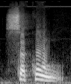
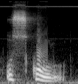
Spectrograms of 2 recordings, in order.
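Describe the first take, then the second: First: A vowel is inserted between s and k. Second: A u vowel comes before the s. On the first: "or sakul" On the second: "or uskul"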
